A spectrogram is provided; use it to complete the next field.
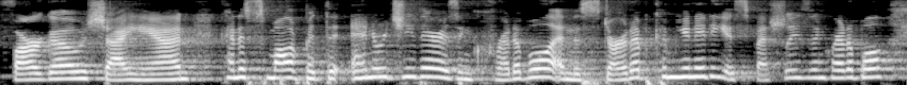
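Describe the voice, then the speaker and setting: A woman with an American accent talks at a fairly quick pace with hardly any pauses, her high pitch showing ordinary variation. Noticeable background noise sits behind her. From Seattle. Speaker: corporate philanthropy executive. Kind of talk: panel discussion.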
